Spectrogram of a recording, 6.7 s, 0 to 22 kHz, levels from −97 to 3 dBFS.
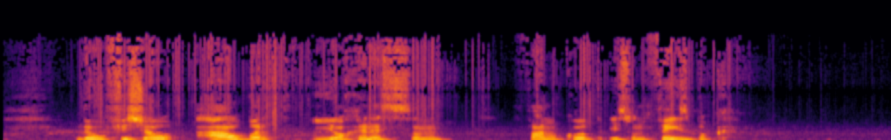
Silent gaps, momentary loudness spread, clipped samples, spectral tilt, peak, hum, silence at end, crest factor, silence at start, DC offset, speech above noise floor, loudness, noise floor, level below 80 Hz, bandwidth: none; 11 LU; under 0.1%; -5 dB/octave; -2 dBFS; none; 1.2 s; 20 dB; 0.6 s; under 0.1%; 43 dB; -19 LUFS; -62 dBFS; -54 dBFS; 17 kHz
